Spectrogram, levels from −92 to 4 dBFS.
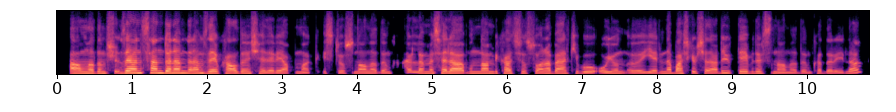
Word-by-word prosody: Anladım, 205 -1 +2
ş - - -2
yani 255 0 +8
sen 255 -1 +4
dönem 245 -1 +6
dönem 220 +2 +2
zevk 200 0 +1
aldığın 190 0 +2
şeyleri 175 -4 -2
yapmak 165 -2 -4
istiyorsun 175 -1 -4
anladığım 170 0 -3
kadarıyla. 170 +1 -4
Mesela 195 -2 +3
bundan 195 0 -1
birkaç 200 0 -2
yıl 190 - -5
sonra 185 +2 -2
belki 185 0 -1
bu 185 0 -2
oyun, 185 +1 -4
eee, 170 - -4
yerine 175 +5 -3
başka 200 -1 +1
bir - - -6
şeyler 175 -1 -1
de - - -2
yükleyebilirsin 200 -5 -4
anladığım 150 0 -7
kadarıyla. 165 - -4
190 Hz, 165 wpm, -22 LUFS, 170-205 Hz, -, yani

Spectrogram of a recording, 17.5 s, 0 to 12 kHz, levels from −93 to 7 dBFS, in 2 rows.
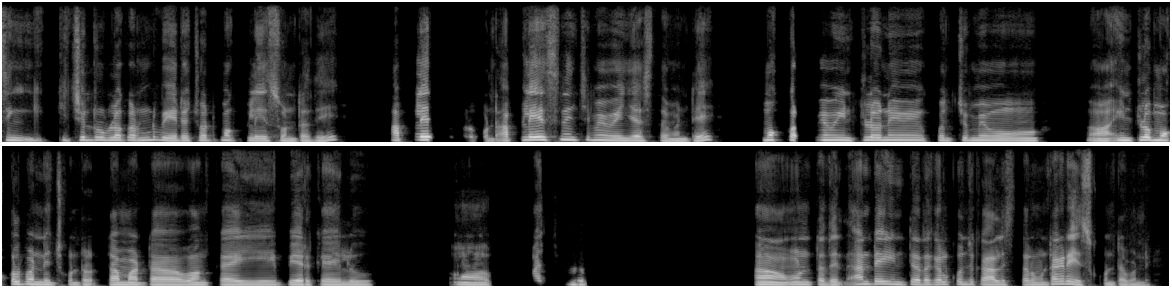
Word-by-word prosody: Sink 200 -3 -1 0.3
kitchen 200 +3 -2
రూమ్‌‌లో 210 -1 +2
కాకుండా 205 +2 -1
వేరే 180 0 +1
చోట 195 -2 -2
మాకు 190 - -4
ప్లేసుంటాది. 155 -5 -2 0.5
ఆ - - +3
ప్లేస్‌లో 245 - +6
కడుక్కుంటాం. - - -10
ఆ - - -20
ప్లేస్ 230 0 +7
నుంచి 230 0 -1
మేమేం 185 -3 +2
జేస్తామంటే, 150 -1 -1 0.5
మొక్కల్ 210 0 +1 0.2
మేమింట్లోనే 210 +1 +2 0.3
కొంచెం 185 +1 -4
మేము 185 -1 +2 0.7
ఆహ్, 150 - +2
ఇంట్లో 220 +4 +5
మొక్కలు 205 +2 +2
పండించుకుంటాం. 160 -6 0
టమాటా, 160 -2 +3 0.2
వంకాయి, 155 -1 +1 0.2
బీరకాయలు, 150 -2 +1 0.8
ఆహ్, 155 -1 +1 0.3
పచ్చిమిరప్ 165 -3 -7 1.3
ఆ! - - +7 0.3
ఉంటదండి. 160 -6 -2
అంటే 210 +1 0
ఇంటెనకాల 185 +1 -1
కొంచెం 190 -1 -4
ఖాళీ 160 0 +3
స్థలం 160 -1 -4
ఉంటే 185 - -1
అక్కడేసుకుంటామండి. 130 - -2
175 Hz, 130 wpm, -23 LUFS, 155-205 Hz, 1.3 s, ప్లేస్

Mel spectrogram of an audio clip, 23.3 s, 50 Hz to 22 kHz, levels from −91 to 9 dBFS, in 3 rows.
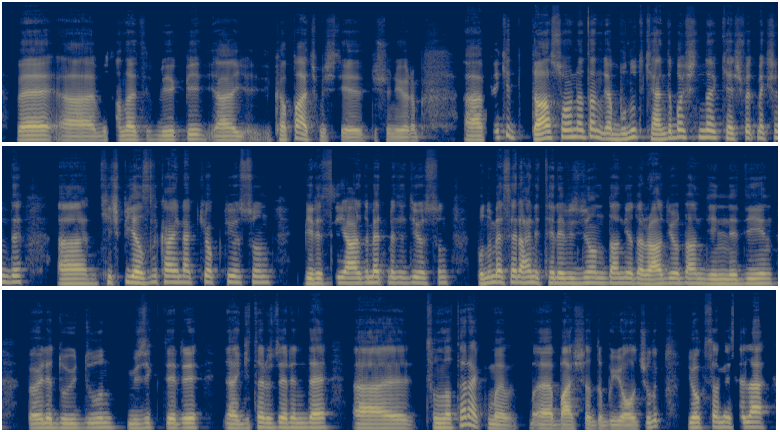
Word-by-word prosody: ve, 125 0 +5
aaa, 110 -1 +1
bu - - -7
sana 120 0 +1
t 120 0 -15
büyük 120 +1 -3
bir, 135 -3 -3
aaa, 115 0 +1
y 110 0 -8
kapı - - 0
açmış 100 -1 -1
diye 95 -1 -1
düşünüyorum. 100 0 -4 0.4
Aaa, 115 -1 +2
peki 180 +3 -5
d - - -28
daha 140 +6 +9
sonradan 195 +1 +1
ya 150 -3 +1
bunu 170 +8 +1
kendi 170 -3 0
başına 195 -1 +1
keşfetmek 165 0 -2
şimdi, 170 -1 -2 0.3
aaa, 130 0 +3
hiçbir 160 +2 -4
yazılı 155 +2 +4
kaynak 165 -1 0
yok, 165 -1 -2
diyorsun. 160 -1 -3 0.3
Birisi 135 +1 0
yardım 145 +1 +3
etmedi, 150 -2 -1
diyorsun. 155 0 -3 0.3
Bunu 135 +4 +1
mesela 165 -1 +3
hani 155 -2 0
televizyondan 140 0 0
ya 145 -1 0
da 130 - +2
radyodan 135 +1 +2
dinlediğin, 125 +1 0 0.3
böyle, 120 +1 +2
duyduğun 125 +2 -2
müzikleri, 125 +1 0 0.3
ııı, 115 -1 +3
gitar 120 +4 -1
üzerinde, 130 0 +2 0.2
aaa, 115 0 +3 0.2
tınlatarak 130 - 0
mı, 105 -4 -2
aaa, 105 -1 +1
başladı 105 -1 0
bu - - -4
yolculuk 100 +10 -1 0.2
yoksa 135 +1 +1
mesela 140 +1 +2
135 Hz, 145 wpm, -24 LUFS, 120-155 Hz, 0.4 s, daha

